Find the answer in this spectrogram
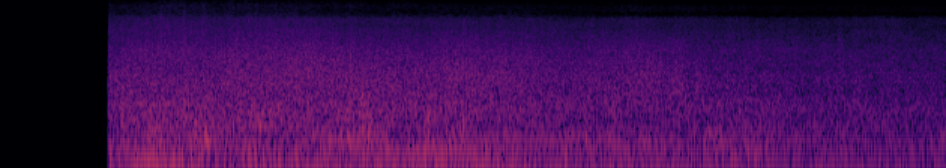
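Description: Steady hiss of heavy rain, starting abruptly about a second in and easing slightly in the second half.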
